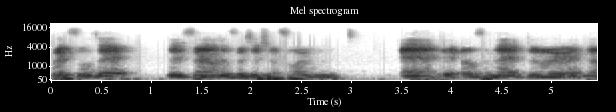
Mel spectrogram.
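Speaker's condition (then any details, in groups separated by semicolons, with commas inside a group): Spinal muscular atrophy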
